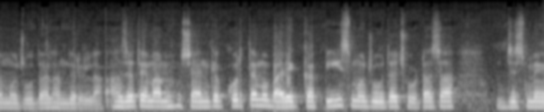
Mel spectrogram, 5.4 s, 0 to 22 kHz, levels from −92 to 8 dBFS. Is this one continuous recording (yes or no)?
no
